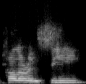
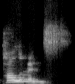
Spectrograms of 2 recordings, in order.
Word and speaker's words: tolerance: but here in English, instead of using tolerancy, so just use it tolerance.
